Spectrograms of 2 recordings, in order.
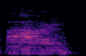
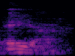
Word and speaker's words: Ai: That's how you pronounce that, Ai, not I, but Ai, which is beside Beth Aven on the east side of Bethel.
